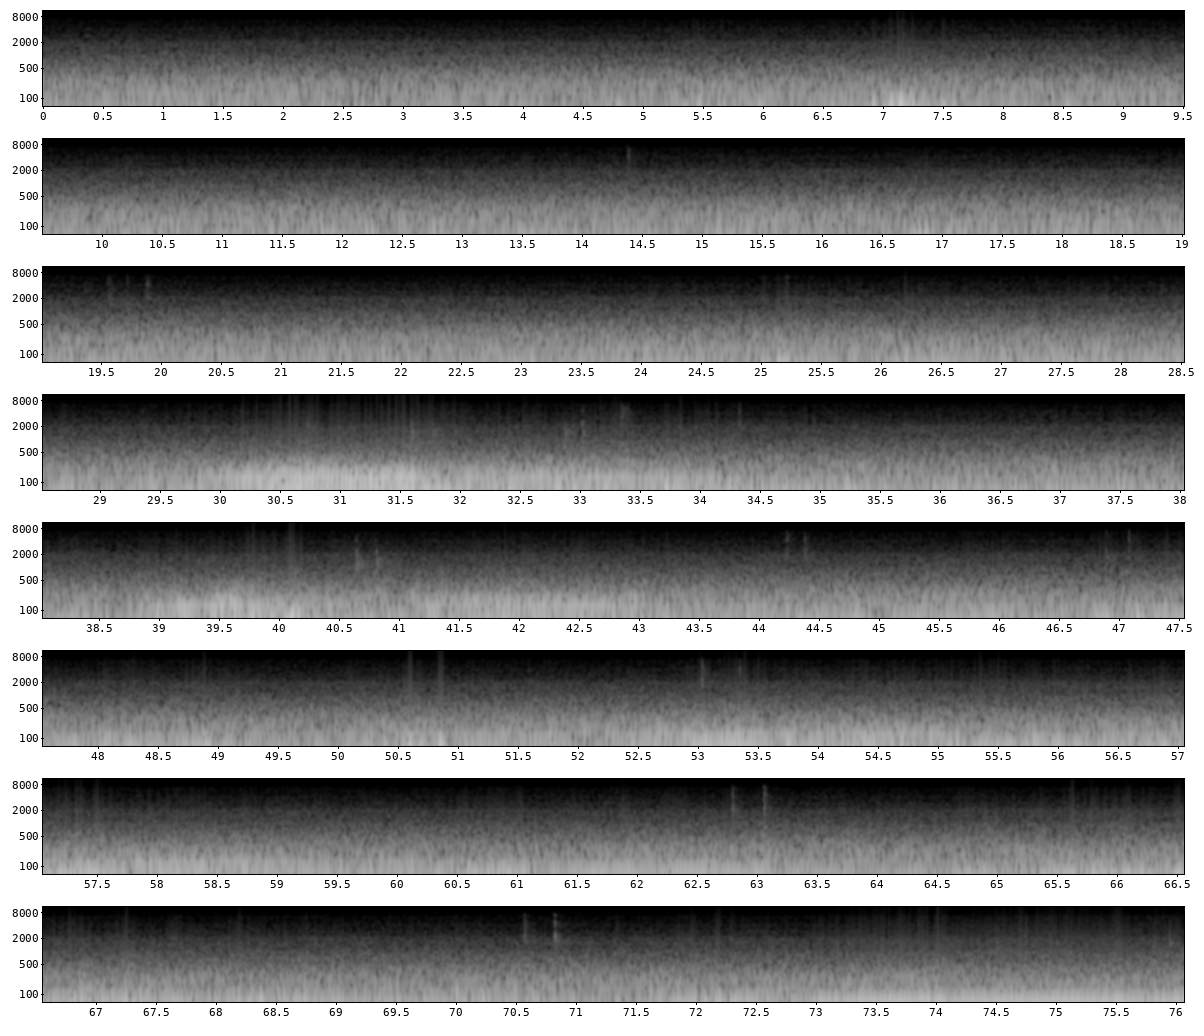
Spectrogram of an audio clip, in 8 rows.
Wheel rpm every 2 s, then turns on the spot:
0, 0, 0, 0, 0, 0, 0, 0, 0, 0, 0, 0, 0, 0, 0, 0, 0, 0, 0, 0, 0, 0, 0, 0, 0, 0, 0, 0, 0, 0, 0, 0, 0, 0, 0, 0, 0, 0.
none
